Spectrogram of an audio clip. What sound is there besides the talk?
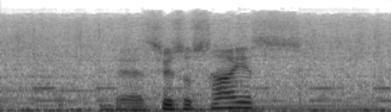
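heavy rain pattering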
